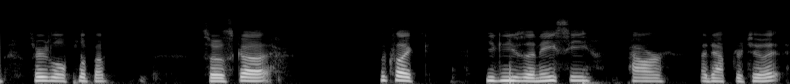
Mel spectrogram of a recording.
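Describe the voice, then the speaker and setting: A man with a fairly high voice talks through a product review off the cuff. His delivery is hesitant, with pauses to look things over. The sound is narrow and phone-like, with very little room in it. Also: dry recording. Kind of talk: casual unscripted product review. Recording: thin, phone-like, band-limited sound.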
